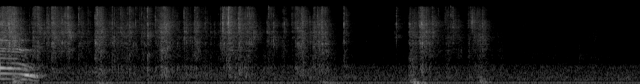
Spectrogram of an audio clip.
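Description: Foil wrapper of a Bowman baseball card pack crinkling and tearing as gloved hands open it, in a run of sharp crackles that dies away about four and a half seconds in.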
